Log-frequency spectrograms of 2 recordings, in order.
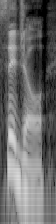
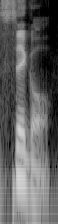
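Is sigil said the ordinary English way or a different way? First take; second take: ordinary English; different. First: It is said like the ordinary English word. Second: It is said differently from the ordinary word. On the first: This is how the real English word sounds. The speaker calls it right. "a word in English, pronounced sigil" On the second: This is how the fantasy city's name is meant to sound. The speaker calls it wrong. "and just say no, but it's called sigil"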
